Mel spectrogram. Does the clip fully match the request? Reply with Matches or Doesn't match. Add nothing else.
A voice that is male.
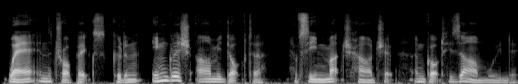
Matches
